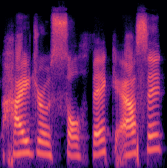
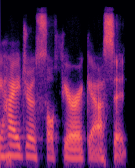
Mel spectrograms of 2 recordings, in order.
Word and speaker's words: hydrosulfuric acid: But anyway, so technically hydrosulfic acid sounds fine, but it's technically hydrosulfuric acid.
